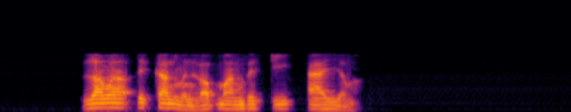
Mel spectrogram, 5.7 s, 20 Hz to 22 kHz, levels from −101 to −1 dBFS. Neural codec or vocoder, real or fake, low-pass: codec, 16 kHz, 0.8 kbps, ZipCodec; fake; 3.6 kHz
